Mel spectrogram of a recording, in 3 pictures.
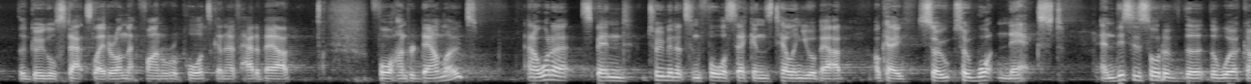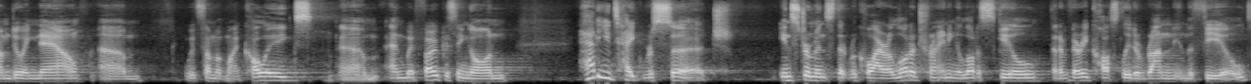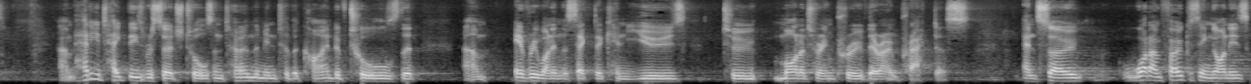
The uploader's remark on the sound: Conference presentations from the Victorian Government's Realising the Potential Conference. (from the Realising the Potential Conference). The audio for this session has been generously provided by the Victorian Department of Education and Training.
